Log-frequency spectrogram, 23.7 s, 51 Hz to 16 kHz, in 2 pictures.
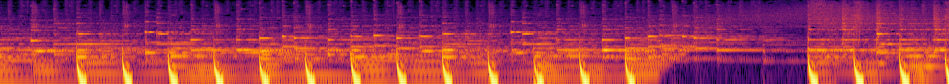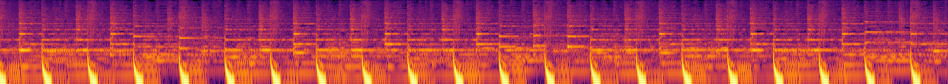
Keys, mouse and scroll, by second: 0.0 alt+shift+click, 0.7 ctrl+b, 2.4 Tab, 2.7-3.4 right drag, 3.4 middle click, 4.1 Tab, 4.3 scroll down 4, 4.5 Tab, 4.8 click, 5.2 middle click, 5.8 scroll up 3, 6.1 click, 6.7-8.1 middle drag, 8.1-10.4 drag, 10.4-11.0 middle drag, 11.0 s, 12.7-13.2 scroll up 2, 13.2 click, 14.9 Tab, 15.1 click, 15.5 Tab, 15.8 click, 16.2 middle click, 17.2 click, 18.6 click, 19.1-22.7 drag, 23.5-23.7 drag.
